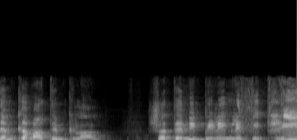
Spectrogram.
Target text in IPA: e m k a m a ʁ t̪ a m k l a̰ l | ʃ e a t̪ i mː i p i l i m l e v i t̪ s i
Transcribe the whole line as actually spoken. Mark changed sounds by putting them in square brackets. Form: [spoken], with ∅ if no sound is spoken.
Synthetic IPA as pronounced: e m k a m a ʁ t̪ [e] m k l a̰ l | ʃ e a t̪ [e] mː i p i l i m l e [f] i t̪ [ħ] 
